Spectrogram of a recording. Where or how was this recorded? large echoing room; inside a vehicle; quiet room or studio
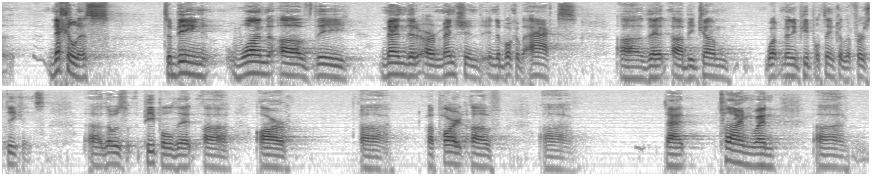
large echoing room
